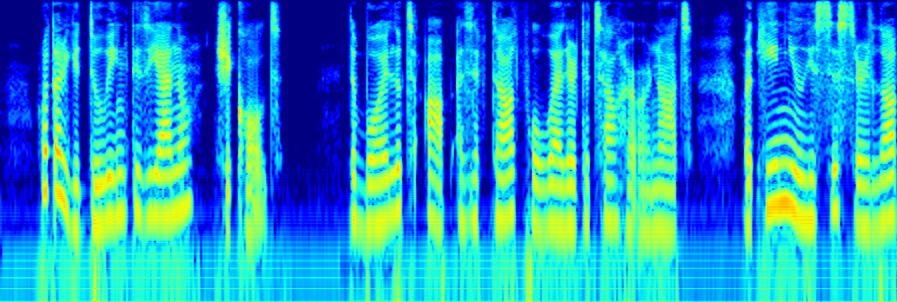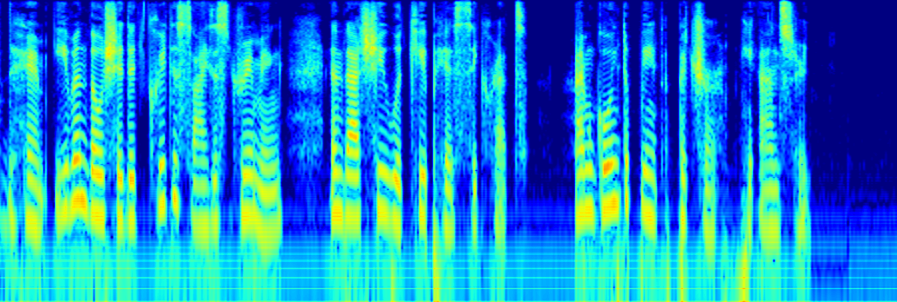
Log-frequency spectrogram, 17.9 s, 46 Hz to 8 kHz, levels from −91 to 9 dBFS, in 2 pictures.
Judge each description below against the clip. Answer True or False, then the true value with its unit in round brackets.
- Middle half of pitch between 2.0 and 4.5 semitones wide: True (3.8 semitones)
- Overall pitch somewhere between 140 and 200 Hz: True (190 Hz)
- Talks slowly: False (165 wpm)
